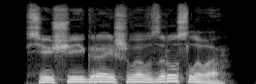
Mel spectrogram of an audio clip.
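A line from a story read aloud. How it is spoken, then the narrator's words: Sad wry chuckle. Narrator (Russian): печально усмехнулся Ворожцов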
